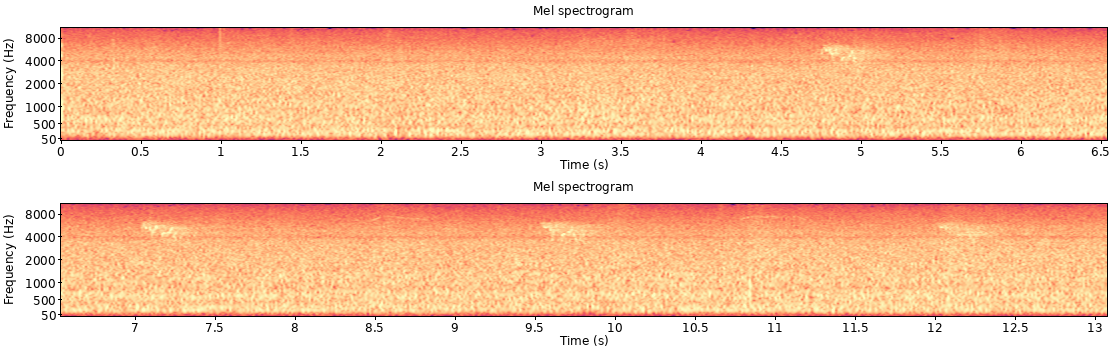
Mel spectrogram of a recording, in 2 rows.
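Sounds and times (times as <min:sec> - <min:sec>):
outdoor background hiss: 0:00.0 - 0:13.0.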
